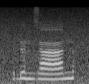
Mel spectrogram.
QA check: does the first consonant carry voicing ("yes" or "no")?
yes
